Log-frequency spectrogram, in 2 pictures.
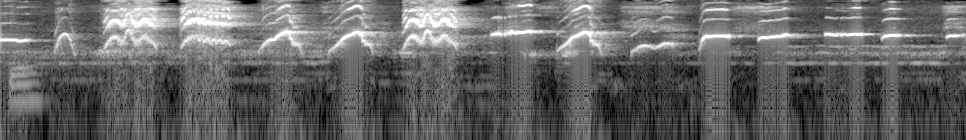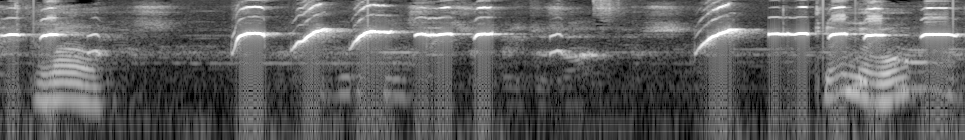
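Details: Cockatiel kept as a household pet, noisy and singing: rapid upswept chirps and flat whistles in quick bursts, one brief pause, and low wavering sounds at the middle and end.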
